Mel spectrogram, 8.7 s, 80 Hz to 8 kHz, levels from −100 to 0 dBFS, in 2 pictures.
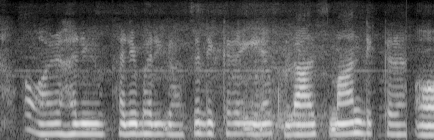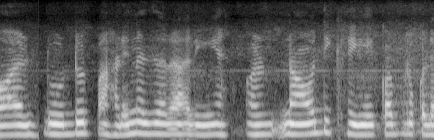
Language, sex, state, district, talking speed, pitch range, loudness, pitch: Hindi, female, Bihar, Sitamarhi, 200 wpm, 205-215 Hz, -18 LUFS, 210 Hz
